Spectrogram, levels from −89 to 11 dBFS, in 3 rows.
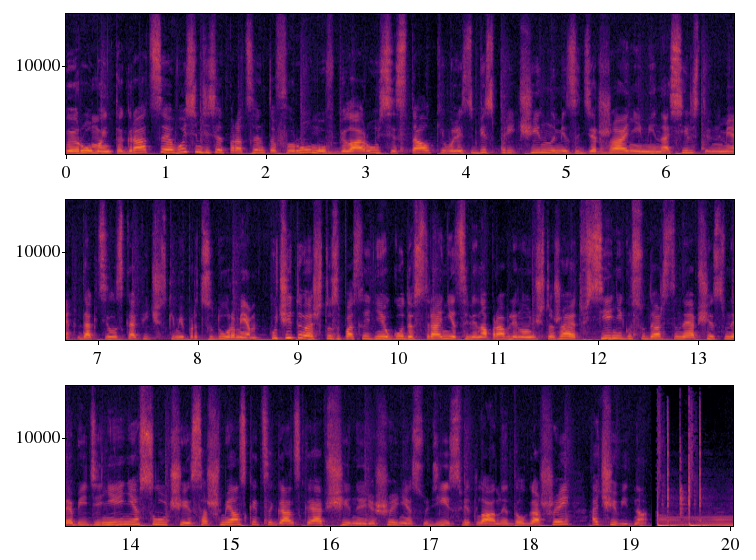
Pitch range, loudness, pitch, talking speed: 215-255 Hz, -27 LUFS, 230 Hz, 115 wpm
